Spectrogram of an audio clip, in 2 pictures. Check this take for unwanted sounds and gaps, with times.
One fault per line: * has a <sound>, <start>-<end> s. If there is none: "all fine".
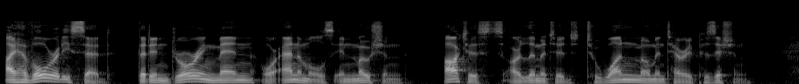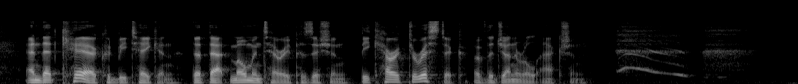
* has a sigh, 14.1-15.7 s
